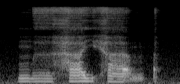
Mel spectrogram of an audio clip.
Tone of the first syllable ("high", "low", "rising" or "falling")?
low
